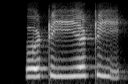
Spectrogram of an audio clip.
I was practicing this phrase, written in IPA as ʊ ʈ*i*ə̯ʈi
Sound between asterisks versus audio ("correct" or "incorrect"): incorrect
